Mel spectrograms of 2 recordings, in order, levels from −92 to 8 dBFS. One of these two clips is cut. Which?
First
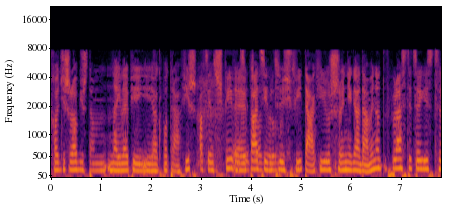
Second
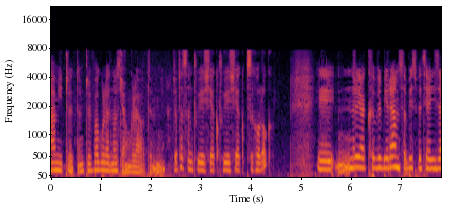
second; 4 cuts; at 1.4 s, 2.5 s, 3.4 s, 6.0 s

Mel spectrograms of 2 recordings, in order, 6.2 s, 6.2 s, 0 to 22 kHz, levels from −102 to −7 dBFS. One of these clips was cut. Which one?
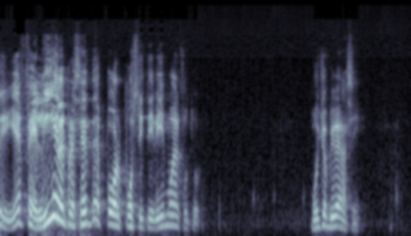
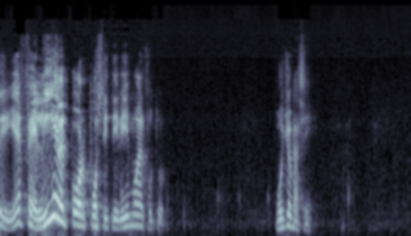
second; 2 cuts; at 1.0 s, 4.4 s

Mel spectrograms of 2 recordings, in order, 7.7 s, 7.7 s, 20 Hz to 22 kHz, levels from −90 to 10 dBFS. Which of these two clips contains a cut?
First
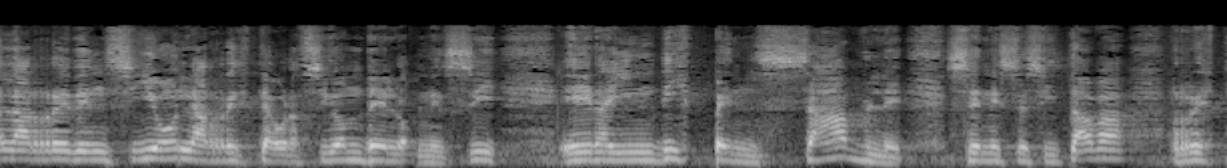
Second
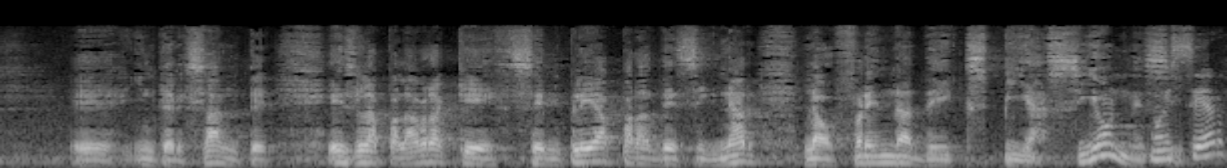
first; 2 cuts; at 1.1 s, 2.6 s

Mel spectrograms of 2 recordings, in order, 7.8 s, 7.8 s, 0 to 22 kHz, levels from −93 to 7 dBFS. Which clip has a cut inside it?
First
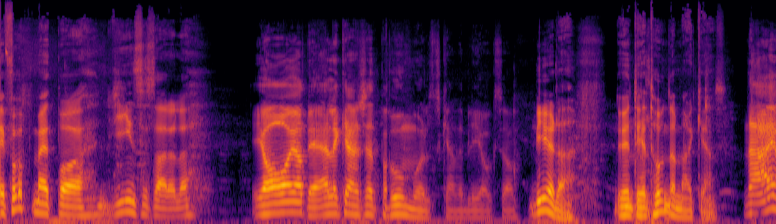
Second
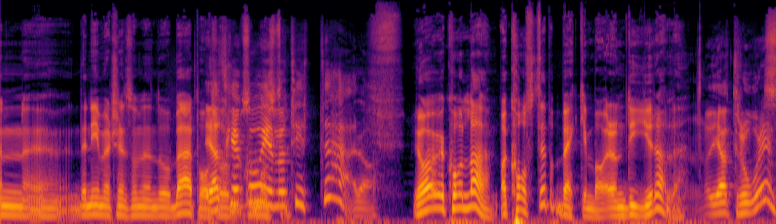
first; 2 cuts; at 3.1 s, 3.8 s

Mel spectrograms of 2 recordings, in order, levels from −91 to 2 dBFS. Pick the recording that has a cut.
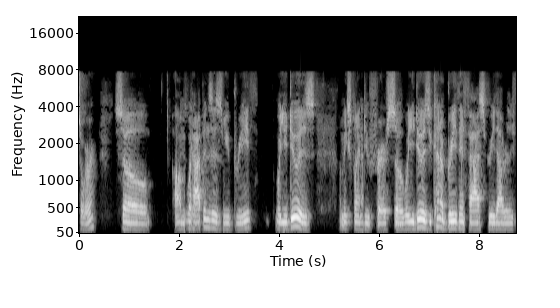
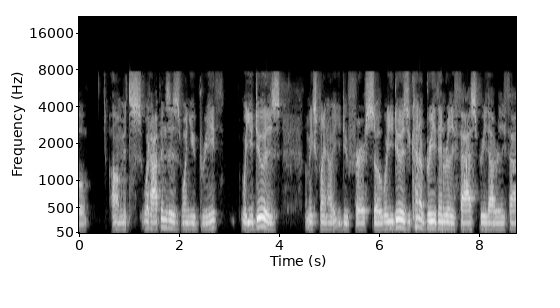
first; 4 cuts; at 2.1 s, 2.9 s, 5.7 s, 7.7 s

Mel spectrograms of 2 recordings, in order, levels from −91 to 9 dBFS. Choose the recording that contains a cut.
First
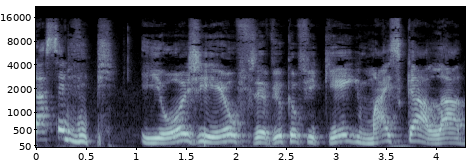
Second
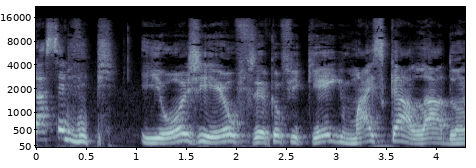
second; 1 cut; at 2.3 s

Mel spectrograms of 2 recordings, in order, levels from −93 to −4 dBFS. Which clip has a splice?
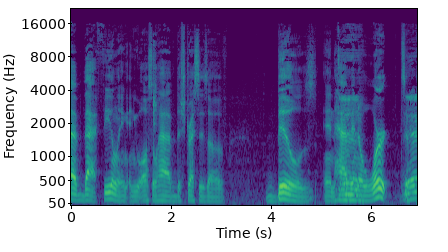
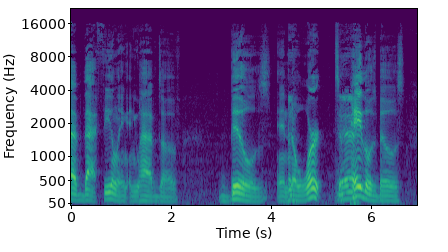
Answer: second; 3 cuts; at 1.4 s, 1.8 s, 4.3 s

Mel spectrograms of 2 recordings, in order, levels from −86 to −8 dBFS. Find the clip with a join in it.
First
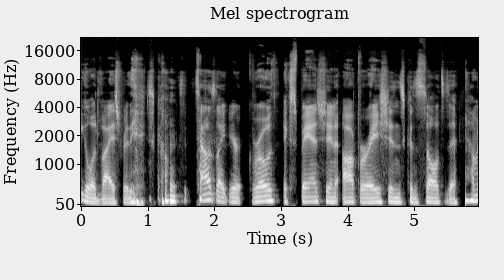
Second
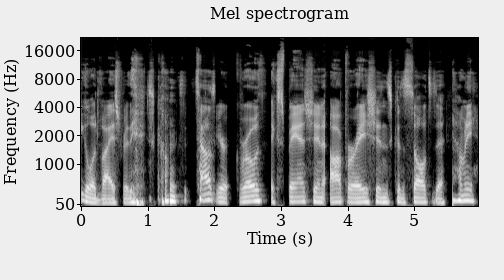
second; 1 cut; at 2.0 s

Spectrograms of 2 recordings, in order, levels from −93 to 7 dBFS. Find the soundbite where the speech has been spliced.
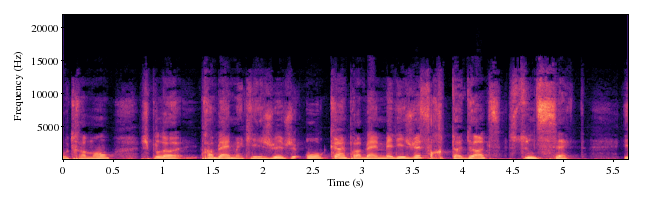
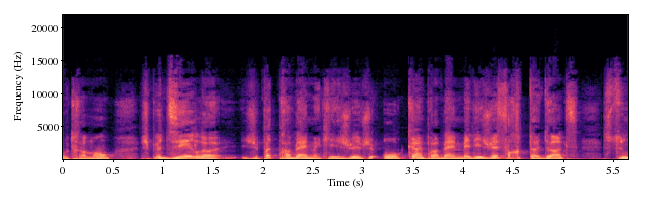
first; 3 cuts; at 0.9 s, 1.4 s, 4.4 s

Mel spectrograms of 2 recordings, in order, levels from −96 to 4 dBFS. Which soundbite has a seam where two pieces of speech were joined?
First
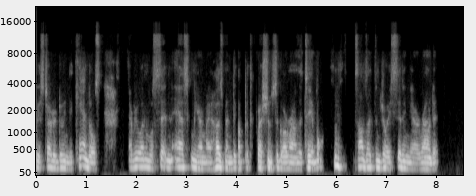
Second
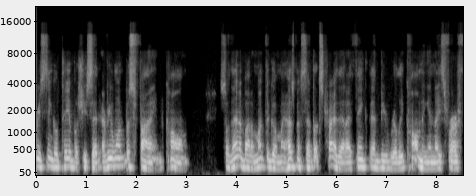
first; 3 cuts; at 4.0 s, 6.4 s, 6.8 s

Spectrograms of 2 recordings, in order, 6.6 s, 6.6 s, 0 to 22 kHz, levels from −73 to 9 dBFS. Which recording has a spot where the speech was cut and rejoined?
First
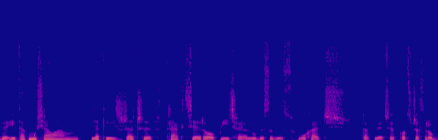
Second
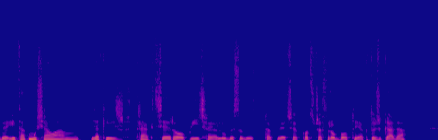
second; 2 cuts; at 1.8 s, 3.8 s

